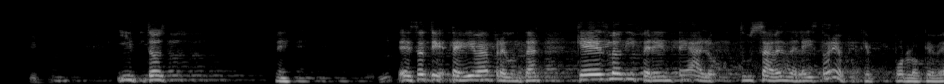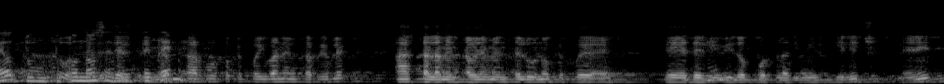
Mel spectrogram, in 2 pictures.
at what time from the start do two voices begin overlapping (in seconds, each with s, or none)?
9.7 s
